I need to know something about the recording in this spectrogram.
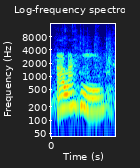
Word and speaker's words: Elohim: and undefiled piousness before allahim and the father is this remember allah is the proper pronunciation of elohim right remember there is no e in hebrew so when they when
